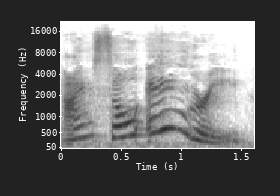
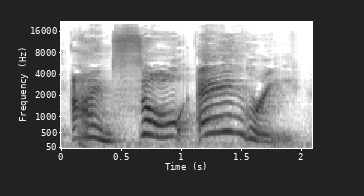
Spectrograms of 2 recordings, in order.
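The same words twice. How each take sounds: First: It is said flatly, without strong feeling. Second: It is said forcefully, with strong anger. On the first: The speaker calls it wrong. "I wouldn't say" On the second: The speaker calls it right. "a really strong feeling and my feeling was that I was angry"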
